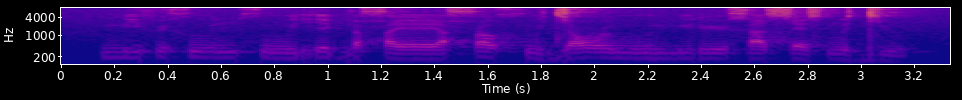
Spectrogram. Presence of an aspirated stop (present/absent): absent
